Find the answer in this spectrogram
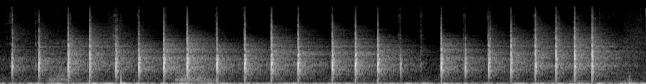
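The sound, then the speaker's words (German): A cleaver chops fresh coriander sprigs into small pieces in rapid, steady, crisp strokes. Many sharp, evenly spaced chops are heard with no talk. “wenn ihr grün schneidet, wie von mir aus jetzt den Koriander oder Petersilie, und dann sollt ihr das in kleine Stücke schneiden, in kleine Streifen.”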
